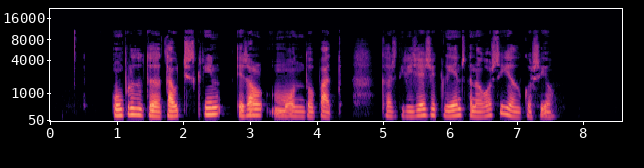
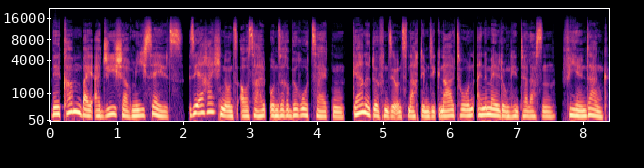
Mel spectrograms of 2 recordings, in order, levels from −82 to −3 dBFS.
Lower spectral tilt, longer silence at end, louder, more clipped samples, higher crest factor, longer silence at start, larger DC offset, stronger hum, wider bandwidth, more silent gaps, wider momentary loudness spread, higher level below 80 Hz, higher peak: about the same, -5 dB/octave vs -5.5 dB/octave; first, 1.05 s vs 0.05 s; second, -26 LUFS vs -11 LUFS; neither; first, 22 dB vs 10 dB; first, 0.95 s vs 0.05 s; second, under 0.1% vs 0.7%; neither; second, 11.5 kHz vs 15 kHz; second, none vs 2.03-2.07 s, 3.25-3.29 s, 4.44-4.53 s, 7.61-7.67 s; first, 11 LU vs 5 LU; second, -74 dBFS vs -46 dBFS; second, -4 dBFS vs 0 dBFS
